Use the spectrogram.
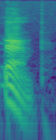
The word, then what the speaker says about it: IRMP: reference mode panel or irmp pronounced erp the inertial reference unit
